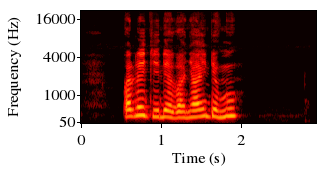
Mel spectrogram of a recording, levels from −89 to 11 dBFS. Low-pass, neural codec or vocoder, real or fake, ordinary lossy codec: none; vocoder, 44.1 kHz, 128 mel bands, Pupu-Vocoder; fake; none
